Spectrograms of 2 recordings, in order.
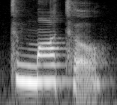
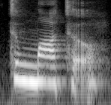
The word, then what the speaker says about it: tomato: But British speakers say tomato, tomato. Can you hear the difference? Same language, same words, same spelling, but completely different sounds.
